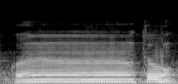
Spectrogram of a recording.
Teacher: كاف ضمة كون، نون سكون مع الإخفاء الحقيقي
